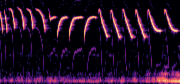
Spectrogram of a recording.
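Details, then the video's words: Domestic canary singing a long-roll song, used as a lure to prompt other canaries to sing: a rapid series of loud, descending whistled sweeps repeated about three to four times a second, with faint low hum beneath. "kenari gacor ROL PANJANG buat pancingan kenari agar bunyi"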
